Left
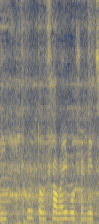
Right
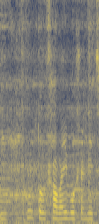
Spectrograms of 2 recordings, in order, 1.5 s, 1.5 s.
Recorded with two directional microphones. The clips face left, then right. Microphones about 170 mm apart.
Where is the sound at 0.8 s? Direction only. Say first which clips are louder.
Left 1 dB; 5° left (ahead or behind).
